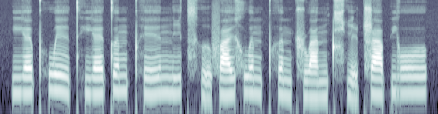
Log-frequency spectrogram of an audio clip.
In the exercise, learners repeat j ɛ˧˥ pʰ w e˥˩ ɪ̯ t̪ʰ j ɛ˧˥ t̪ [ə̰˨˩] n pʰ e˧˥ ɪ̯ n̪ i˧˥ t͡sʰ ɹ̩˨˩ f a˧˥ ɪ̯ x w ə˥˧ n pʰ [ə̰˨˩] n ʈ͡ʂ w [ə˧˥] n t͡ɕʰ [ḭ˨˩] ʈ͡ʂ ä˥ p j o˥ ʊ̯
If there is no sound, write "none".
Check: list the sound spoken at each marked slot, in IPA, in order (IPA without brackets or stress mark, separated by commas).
ə˥, ə˥˩, a˧˥, ḭ˨˩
